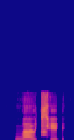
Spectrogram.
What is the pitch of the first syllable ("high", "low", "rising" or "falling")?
high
